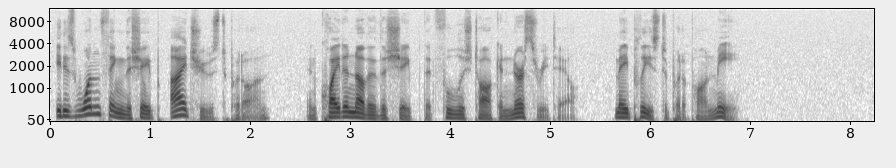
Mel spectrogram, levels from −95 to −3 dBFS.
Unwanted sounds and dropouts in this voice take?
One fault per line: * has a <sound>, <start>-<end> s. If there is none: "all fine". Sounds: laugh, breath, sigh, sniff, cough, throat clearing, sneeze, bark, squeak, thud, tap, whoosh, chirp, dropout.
all fine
